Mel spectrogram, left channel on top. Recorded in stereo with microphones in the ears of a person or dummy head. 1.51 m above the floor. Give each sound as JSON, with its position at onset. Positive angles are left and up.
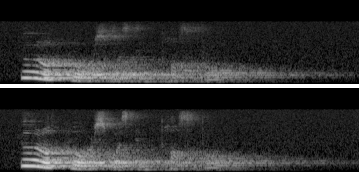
{"t": 0.2, "sound": "a woman speaking", "side_deg": -65, "distance_m": 0.9}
